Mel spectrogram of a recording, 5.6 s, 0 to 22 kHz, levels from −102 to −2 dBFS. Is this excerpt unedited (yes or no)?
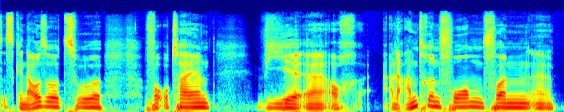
yes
